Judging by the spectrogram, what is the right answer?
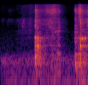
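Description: A spoon clinks and scrapes in a bowl while curd, onion pieces and salt are mixed, two short bursts of close metallic stirring separated by a brief pause.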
